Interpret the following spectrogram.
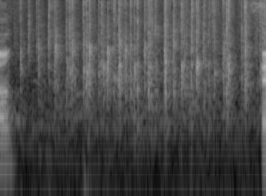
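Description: Applause from a small audience, the separate hand claps distinct.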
